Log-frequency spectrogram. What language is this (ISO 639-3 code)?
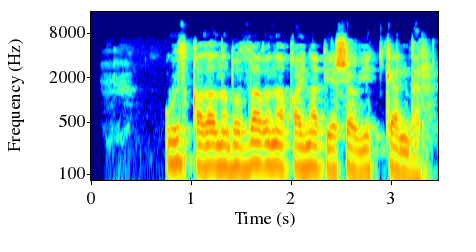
bak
